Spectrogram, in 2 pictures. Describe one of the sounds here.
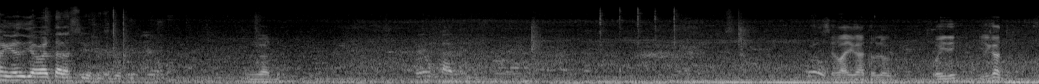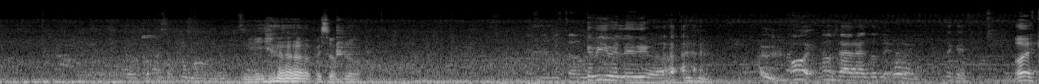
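A young man talks close by, casually.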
